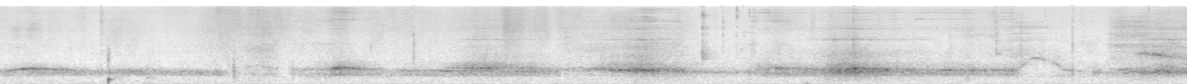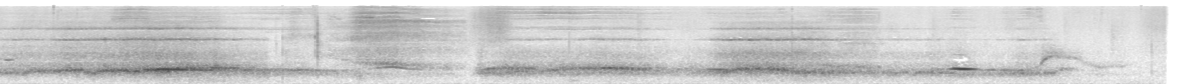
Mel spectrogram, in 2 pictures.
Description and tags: Vent polaire
Polar wind sound made with mouth blowing into hollow objects.
Polar, mouth, blowing, wind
